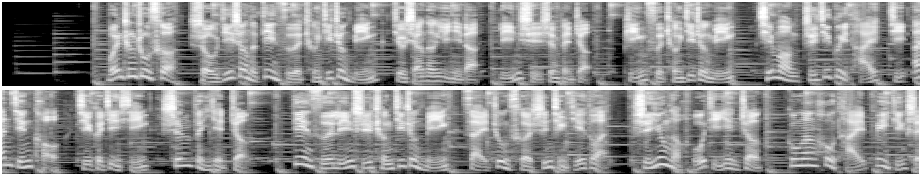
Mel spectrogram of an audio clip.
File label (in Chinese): 男 深圳机场; 飞碟说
